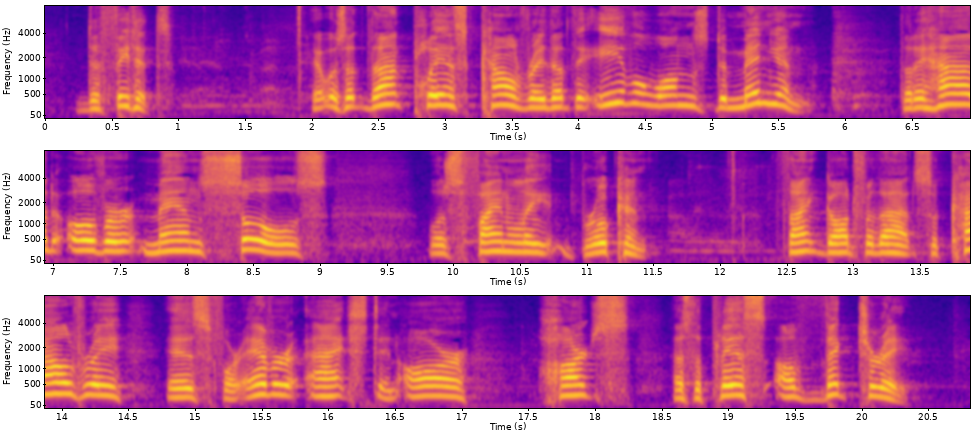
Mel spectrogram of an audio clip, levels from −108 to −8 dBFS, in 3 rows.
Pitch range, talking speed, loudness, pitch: 190-240 Hz, 110 wpm, -19 LUFS, 215 Hz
